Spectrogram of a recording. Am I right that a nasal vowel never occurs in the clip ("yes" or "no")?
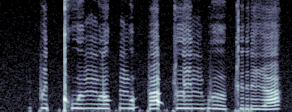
yes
